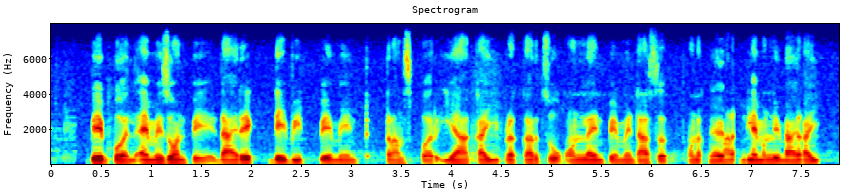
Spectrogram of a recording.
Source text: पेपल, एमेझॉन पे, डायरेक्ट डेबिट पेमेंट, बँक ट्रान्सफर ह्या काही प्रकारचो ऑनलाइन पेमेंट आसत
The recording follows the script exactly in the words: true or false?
false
